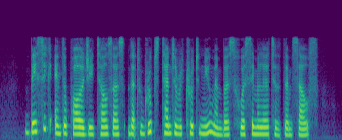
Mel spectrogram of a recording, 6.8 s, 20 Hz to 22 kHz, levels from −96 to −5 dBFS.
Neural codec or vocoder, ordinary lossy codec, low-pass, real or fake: codec, 16 kHz, 0.4 kbps, LongCat-Audio-Codec; none; 7.2 kHz; fake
